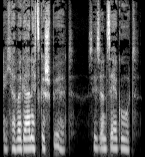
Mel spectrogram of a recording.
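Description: A woman voicing a calm, dazed young male vampire who speaks softly and murmurs with quiet wonder and a touch of amusement. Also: unhurried, creaky, husky, no room sound, clean studio sound. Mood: murmuring. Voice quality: soft and murmuring. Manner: wondering, lightly amused, lowered voice.

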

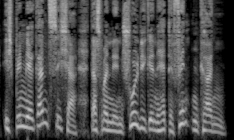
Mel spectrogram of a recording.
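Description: A woman's voice: lowish voice, big pitch swings, moderate pace, dry recording, studio quality. A woman voicing a clever, boastful young boy in an audiobook, speaking eagerly and sure of himself. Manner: eager, self-assured storytelling. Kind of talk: audiobook dialogue reading.

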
